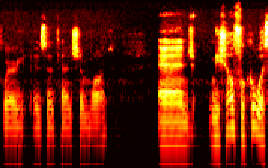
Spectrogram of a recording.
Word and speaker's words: Michel Foucault: having a debate with Michel Foucault I'm trying to say it like it's the French would say and he was with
